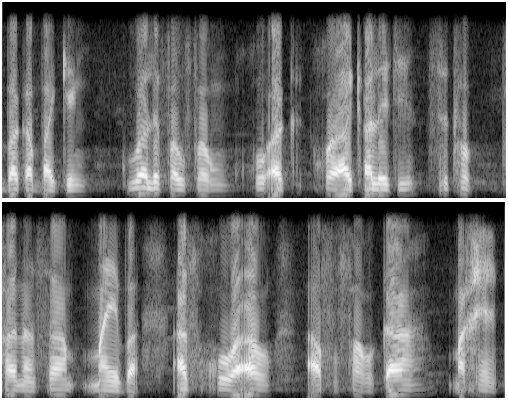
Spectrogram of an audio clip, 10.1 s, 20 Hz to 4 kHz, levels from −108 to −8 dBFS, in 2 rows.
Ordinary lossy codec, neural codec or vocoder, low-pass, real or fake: none; none; 3.6 kHz; real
